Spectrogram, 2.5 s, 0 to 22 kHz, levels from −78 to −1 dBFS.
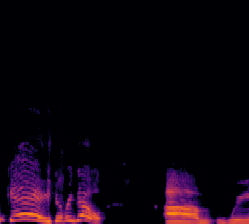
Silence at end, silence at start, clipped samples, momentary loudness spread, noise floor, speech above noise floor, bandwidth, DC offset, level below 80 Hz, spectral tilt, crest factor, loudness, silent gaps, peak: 0 s; 0 s; under 0.1%; 9 LU; -56 dBFS; 28 dB; 8.8 kHz; under 0.1%; -78 dBFS; -3.5 dB/octave; 16 dB; -28 LUFS; none; -12 dBFS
